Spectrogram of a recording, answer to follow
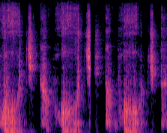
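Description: A person imitating the scraping of a cabasa with the mouth: a quick run of short rasping 'ch' sounds.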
